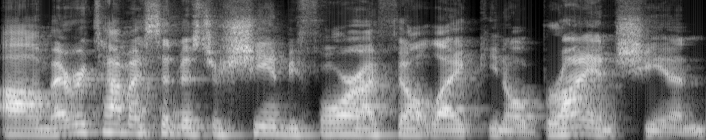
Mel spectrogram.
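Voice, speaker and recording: A man's fairly high voice with a Minnesotan accent. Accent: Minnesota. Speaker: podcast host. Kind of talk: podcast interview.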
